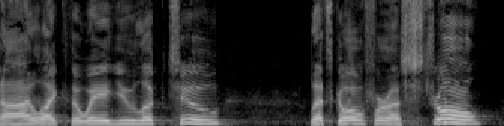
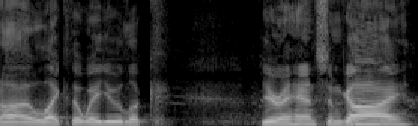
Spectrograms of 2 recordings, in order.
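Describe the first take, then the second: First: Playful Adam. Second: Admiring Eve. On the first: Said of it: "he's saying". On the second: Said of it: "she's going". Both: Pretend.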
